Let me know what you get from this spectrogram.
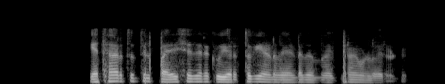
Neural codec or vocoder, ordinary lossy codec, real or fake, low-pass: none; AAC, 32 kbps; real; 5.4 kHz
